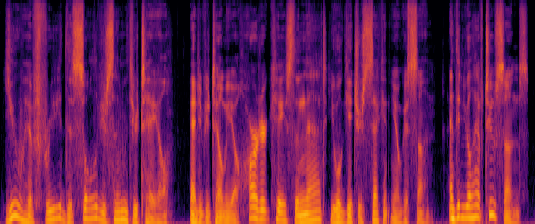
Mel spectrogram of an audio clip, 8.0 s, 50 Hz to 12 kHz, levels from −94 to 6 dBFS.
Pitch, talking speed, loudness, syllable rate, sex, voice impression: 115 Hz, 260 wpm, -19 LUFS, 5.2 syllables/s, male, masculine, middle-aged, thick, slightly powerful, slightly hard, clear, fluent, cool, sincere, calm, slightly mature, elegant, wild, lively, slightly strict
